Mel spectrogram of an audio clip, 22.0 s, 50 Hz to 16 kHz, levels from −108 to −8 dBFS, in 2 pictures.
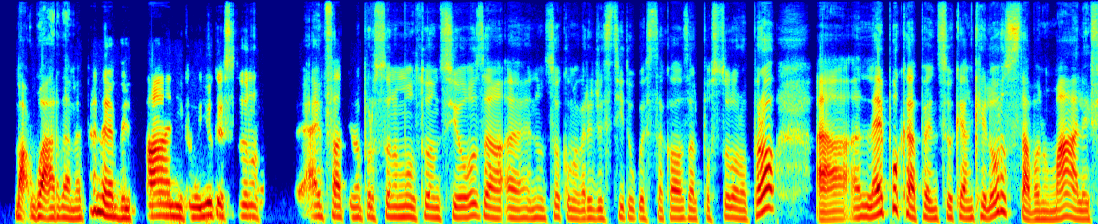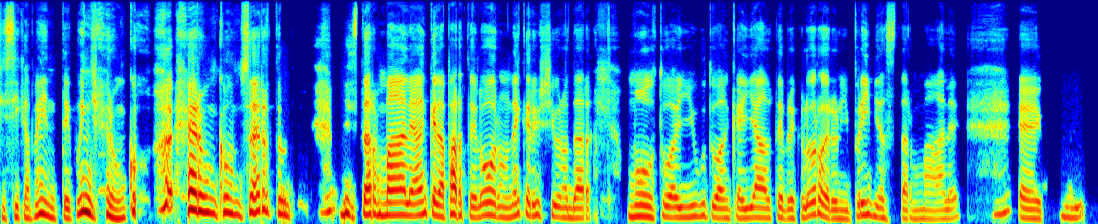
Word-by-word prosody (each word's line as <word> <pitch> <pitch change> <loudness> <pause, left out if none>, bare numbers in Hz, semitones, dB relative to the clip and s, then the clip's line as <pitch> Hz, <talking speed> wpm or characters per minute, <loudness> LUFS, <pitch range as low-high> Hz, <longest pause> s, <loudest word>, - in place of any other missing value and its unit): Ma - - +4
guarda 160 0 +3
a - - +2
me 150 0 -2
prenderebbe 180 - +4
il 150 - 0
panico, 180 -3 +5
io 190 +5 +5
che - - +2
sono 185 0 -5 0.4
eh 180 - 0
infatti 175 -1 -1
una 165 - -2
persona 170 +2 -4
molto 170 0 -2
ansiosa, 165 0 -1 0.2
ehm, 150 - -6
non 155 0 -5
so 175 - -6
come 155 -2 -7
avrei 140 +2 -4
gestito 150 +2 -7
questa 150 0 -7
cosa 150 +1 -2
al 140 - -9
posto - - -9
loro, 150 -3 -2
però 310 - +7 0.4
a 130 +2 +2
all'epoca 185 - +4
penso 160 -1 -2
che 160 - -5
anche 160 +3 -1
loro 220 +11 +3
stavano 135 - -1
male 135 0 +2
fisicamente 160 - -3
quindi 245 - +5
era 195 -6 +2
un 150 +1 -1
co 480 - -2 0.4
era 285 -2 +9
un 245 -2 +3
concerto 235 - +1
di 375 - -14 0.3
di 230 0 +2
star 210 +6 +1
male 200 0 +3
anche 210 +3 +1
da 180 - +2
parte 190 -3 0
loro, 195 +1 -1
non 165 +1 -6
è 200 - -3
che 220 - -4
riuscivano 185 -4 -5
a - - -7
dar 155 -1 -3 0.4
molto 175 -1 -2
aiuto 165 +2 -4
anche 155 0 -5
agli 155 +2 -3
altri 160 0 -4
perché 150 +1 -7
loro 205 +3 -1
erano 145 -3 -3
i 135 - -9
primi 190 0 -4
a - - -5
star 140 +1 -11
male. 140 +3 -11 0.5
E 145 -3 -4 0.2
quindi 165 -3 -8
165 Hz, 200 wpm, -20 LUFS, 150-195 Hz, 0.5 s, era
